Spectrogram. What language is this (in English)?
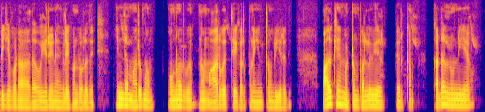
Kota (India)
